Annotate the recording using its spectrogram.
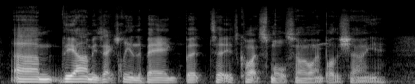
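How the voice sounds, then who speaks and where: The voice carries an Australian accent in a very clean recording with a silent background. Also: man. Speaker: scale model reviewer. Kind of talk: product unboxing and review. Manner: casual, hesitant with fillers.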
